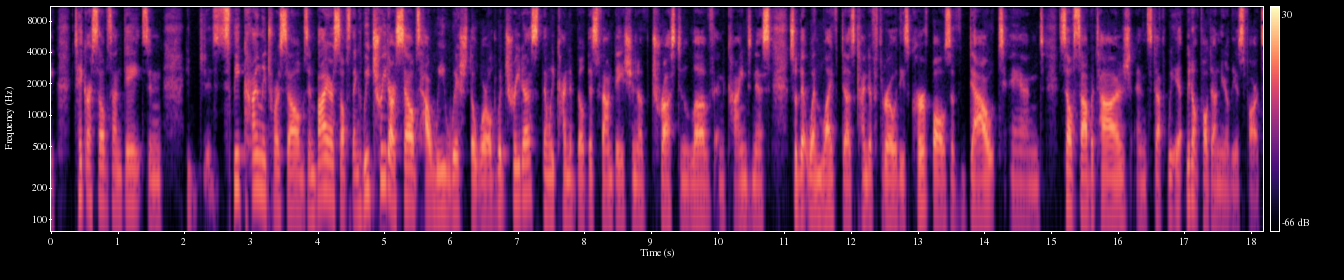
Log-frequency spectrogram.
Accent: New York, United States; I grew up in a very small town in upstate New York, just outside Rochester.

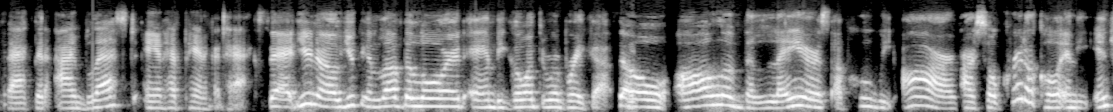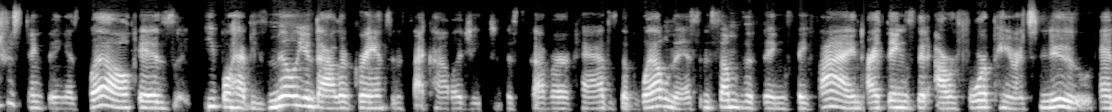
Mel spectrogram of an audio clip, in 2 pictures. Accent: Baltimore, Maryland, United States; those things combined with growing up in Baltimore, where unfortunately there is a lot of community violence, gave me a heart for trauma

